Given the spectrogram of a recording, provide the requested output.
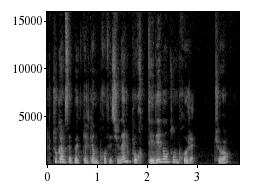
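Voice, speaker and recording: In a southern French accent, a woman speaks at a very fast pace, her fairly high voice carrying a dark, mellow tone. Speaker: tarot card reader. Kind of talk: tarot reading. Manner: casual, chatty.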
